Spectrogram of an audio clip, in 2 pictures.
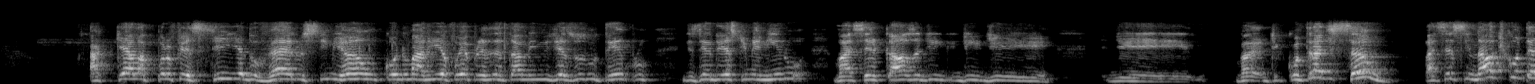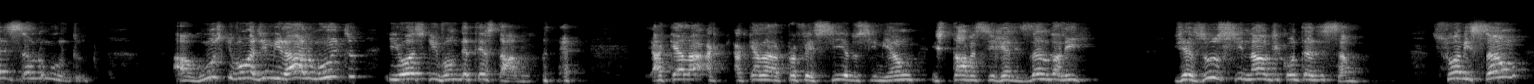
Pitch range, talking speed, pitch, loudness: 195-250 Hz, 115 wpm, 225 Hz, -21 LUFS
